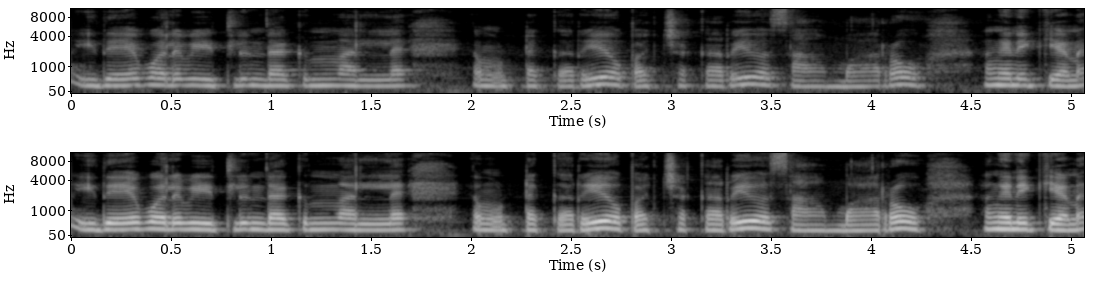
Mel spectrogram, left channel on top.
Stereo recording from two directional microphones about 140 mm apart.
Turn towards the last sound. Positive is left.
turn(degrees=-50)  # may be behind; listen again after turning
